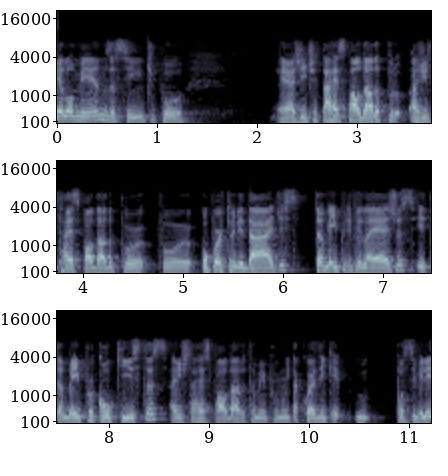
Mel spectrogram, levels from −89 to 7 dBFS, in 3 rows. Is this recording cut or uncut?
uncut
